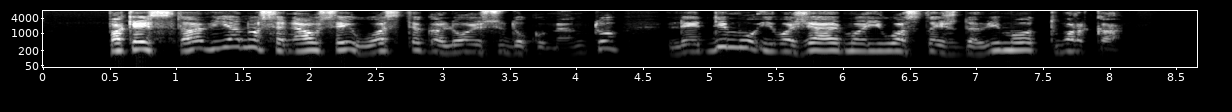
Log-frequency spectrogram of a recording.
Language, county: Lithuanian, Kaunas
